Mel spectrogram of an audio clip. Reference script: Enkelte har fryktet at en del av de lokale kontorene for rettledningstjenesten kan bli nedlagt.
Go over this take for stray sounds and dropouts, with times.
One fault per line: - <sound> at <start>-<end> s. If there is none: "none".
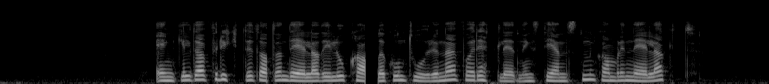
- dropout at 3.6-3.8 s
